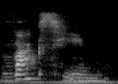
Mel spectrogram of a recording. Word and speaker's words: vaccine: de vacina agora vaccine vaccine tem 26 nessa palavra e 26 são perguntados de forma diferente você precisa pronunciar os dois o primeiro Cê tem som de k e o segundo tensão the vaccine vaccine Então essa é a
